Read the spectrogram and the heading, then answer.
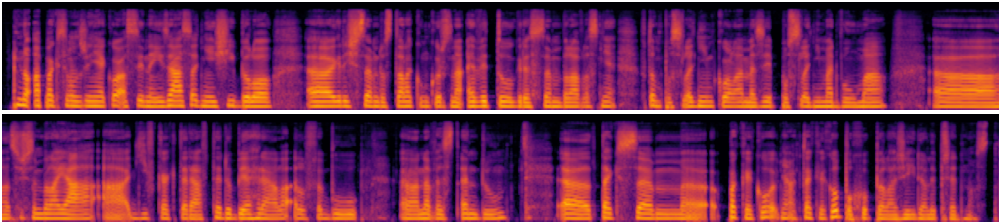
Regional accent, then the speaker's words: Czechia; u nás v Čechách

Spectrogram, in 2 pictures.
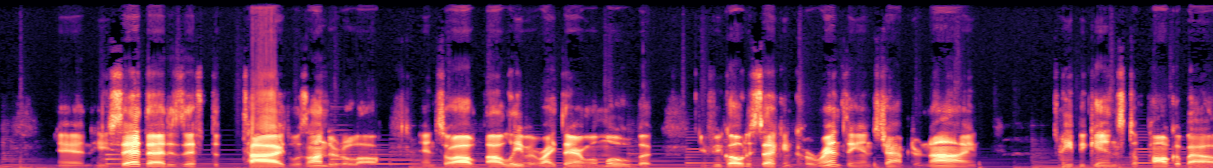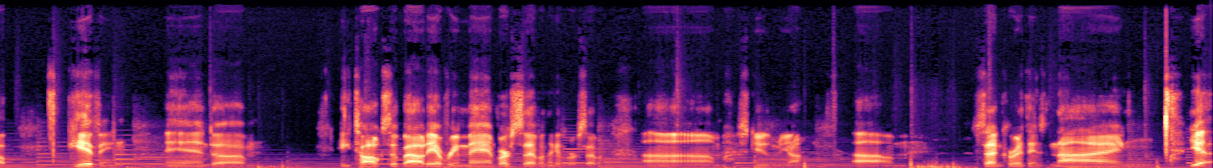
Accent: United States; accent: African American; I'm African American

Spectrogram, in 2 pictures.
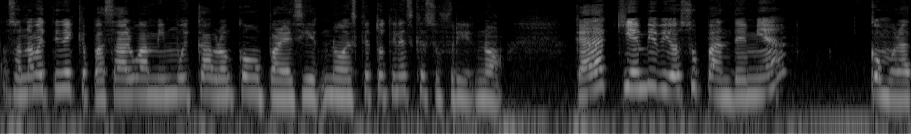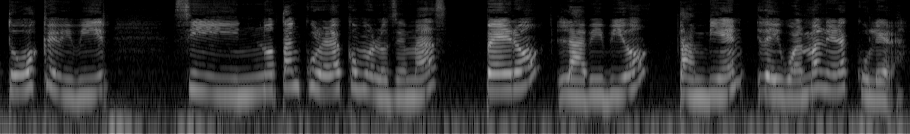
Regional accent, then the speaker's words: Mexico; also born or lived in Toluca; así somos nosotros, así somos los pinches mexicanos

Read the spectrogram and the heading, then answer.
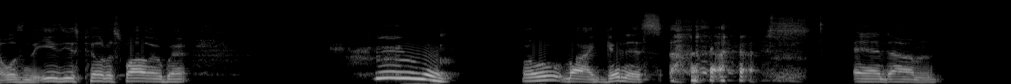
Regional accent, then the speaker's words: Northwest Florida, United States; moved away as an adult; now in South Florida, United States; I'm in South Florida, and I'm from Northwest Florida, but I live in South Florida for college right now

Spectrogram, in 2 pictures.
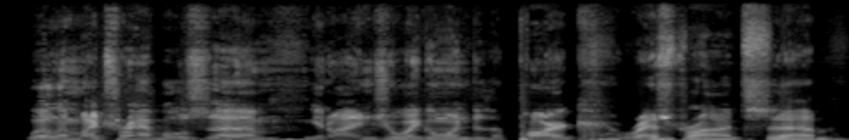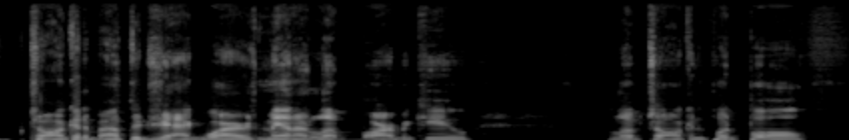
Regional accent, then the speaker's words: Jacksonville, Florida, United States; moved away as an adult; also born or lived in Alabama-Georgia border; my hometown of Jacksonville, Florida

